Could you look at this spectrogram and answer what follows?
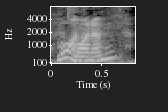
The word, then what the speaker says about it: Moana: Yeah, Moana.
